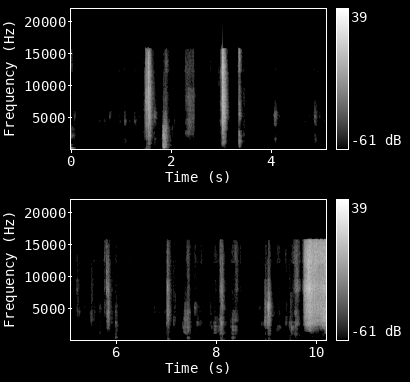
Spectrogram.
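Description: A sheet of planner stickers being handled on a desk: a few short, separate paper clicks and taps, two of them louder about a second and a half in, then fainter scattered ticks later on.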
